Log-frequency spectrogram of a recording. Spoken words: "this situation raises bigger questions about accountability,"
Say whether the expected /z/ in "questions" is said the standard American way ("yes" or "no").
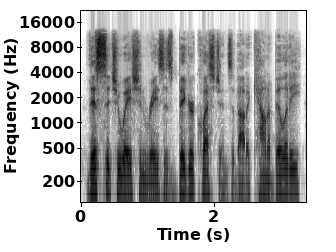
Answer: yes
